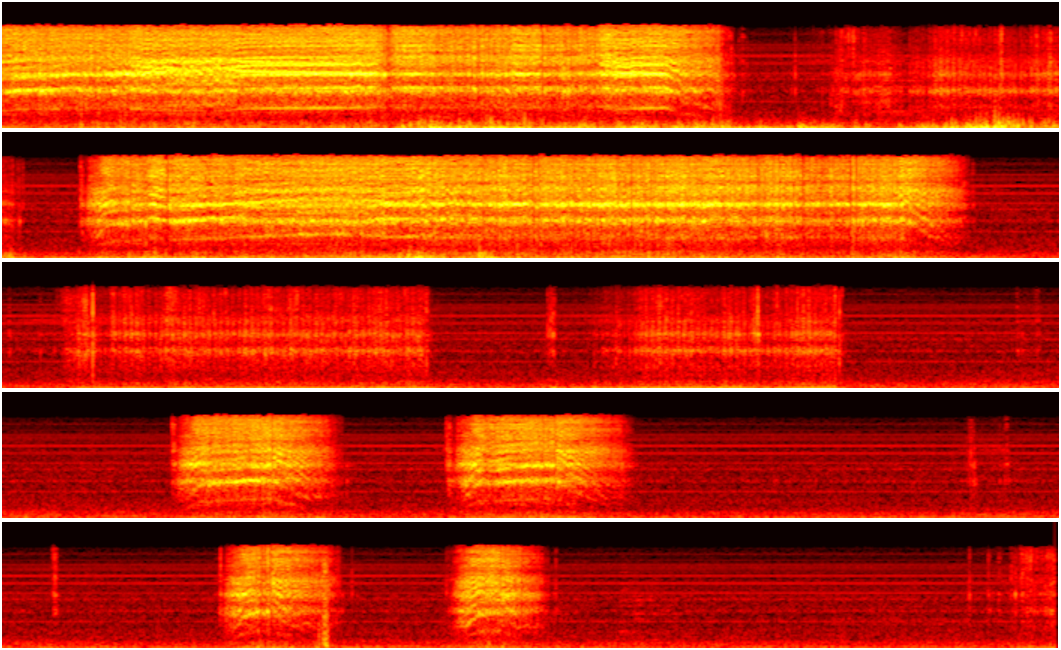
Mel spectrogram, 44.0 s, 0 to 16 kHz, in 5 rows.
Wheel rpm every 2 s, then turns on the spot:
140, 160, 130, 10, 30, 150, 160, 160, 40, 20, 20, 20, 10, 0, 50, 60, 0, 0, 20, 20, 0, 0.
18-26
